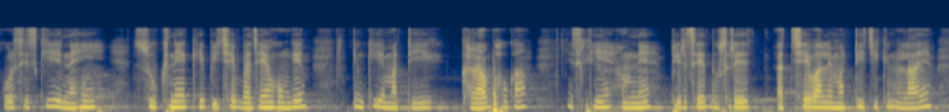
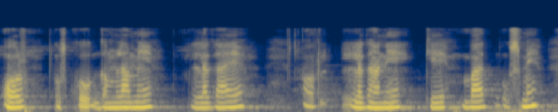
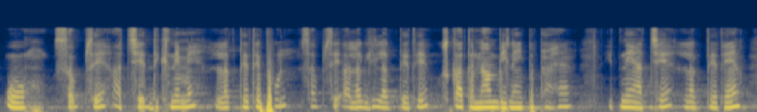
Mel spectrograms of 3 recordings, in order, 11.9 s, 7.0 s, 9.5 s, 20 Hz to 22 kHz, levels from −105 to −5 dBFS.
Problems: none marked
